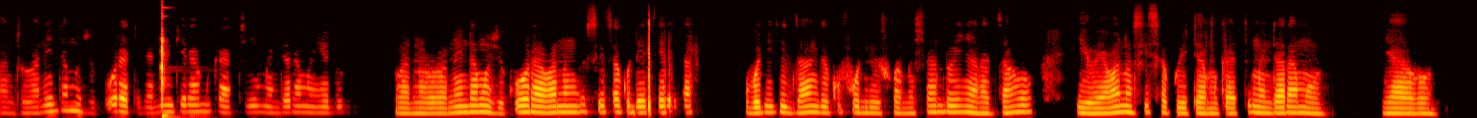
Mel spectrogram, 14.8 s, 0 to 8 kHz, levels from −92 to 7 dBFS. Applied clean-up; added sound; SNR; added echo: classical method log-MMSE.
